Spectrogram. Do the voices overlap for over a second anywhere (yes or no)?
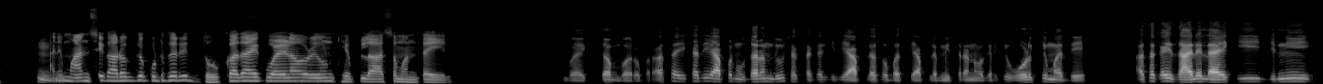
no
